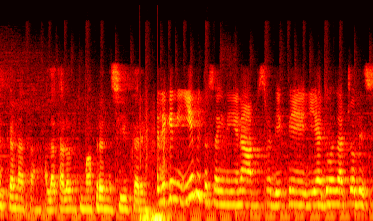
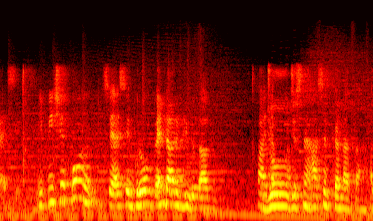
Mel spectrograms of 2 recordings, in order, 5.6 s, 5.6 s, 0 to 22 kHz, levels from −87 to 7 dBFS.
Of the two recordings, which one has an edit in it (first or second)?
first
